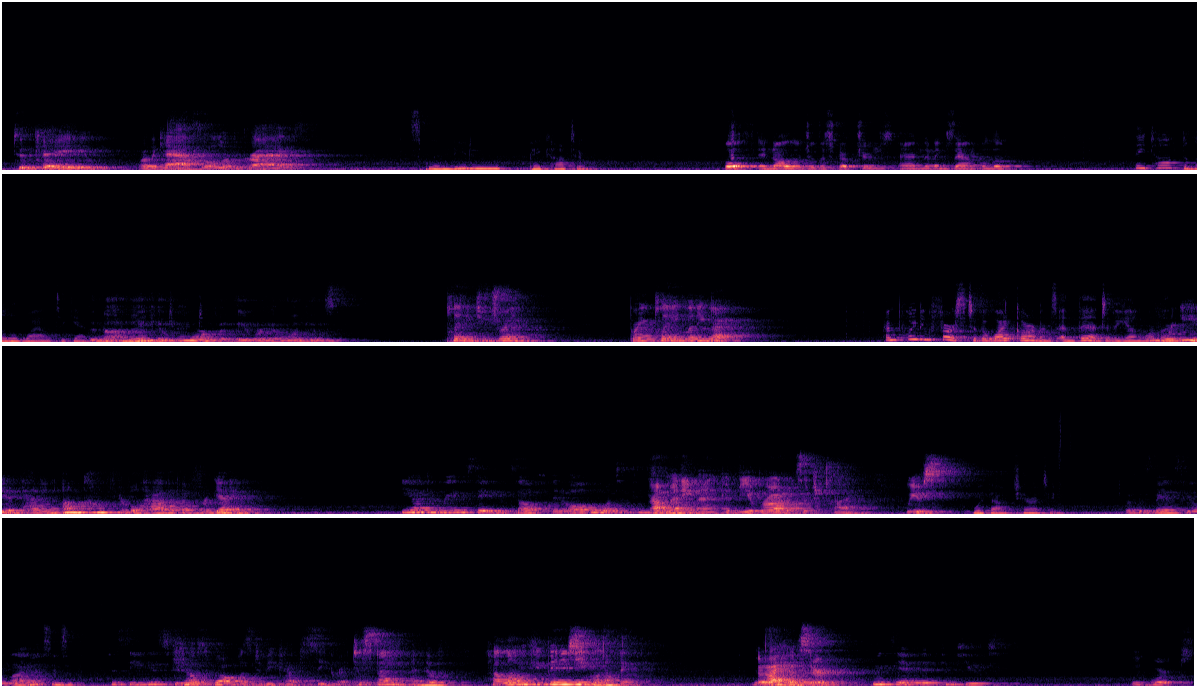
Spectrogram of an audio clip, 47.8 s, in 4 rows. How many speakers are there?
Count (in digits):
10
